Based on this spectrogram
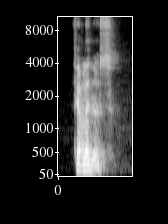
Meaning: to party
- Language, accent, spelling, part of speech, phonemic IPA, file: French, France, faire la noce, verb, /fɛʁ la nɔs/, LL-Q150 (fra)-faire la noce.wav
